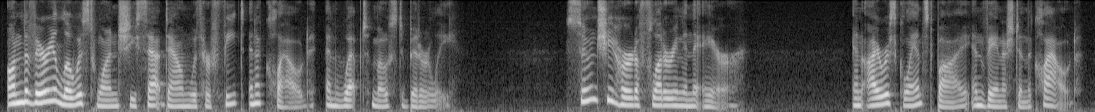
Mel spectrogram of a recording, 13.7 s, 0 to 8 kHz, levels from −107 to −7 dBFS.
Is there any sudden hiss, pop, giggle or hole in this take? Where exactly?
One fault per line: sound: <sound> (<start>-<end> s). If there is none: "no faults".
no faults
